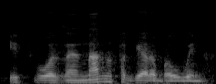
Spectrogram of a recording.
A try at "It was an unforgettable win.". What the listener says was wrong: There you go. Bingo. Got it.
